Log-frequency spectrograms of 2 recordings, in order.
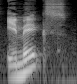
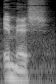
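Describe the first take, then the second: First: The name ends with a 'ks' sound. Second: The name ends with a 'sh' sound. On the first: "pronounce the X like an X" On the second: "more of like a sh"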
